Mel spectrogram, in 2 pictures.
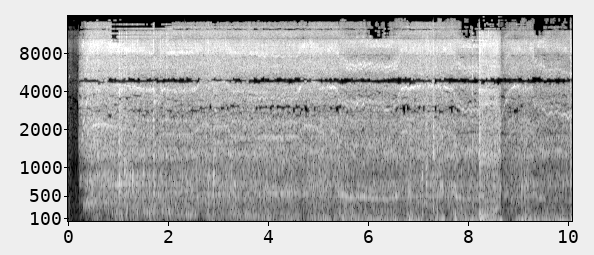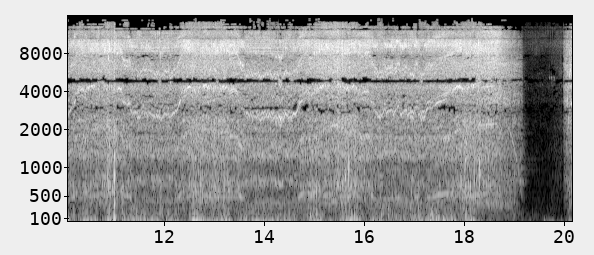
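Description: An electric auger whirs loudly as it bores into soil.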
